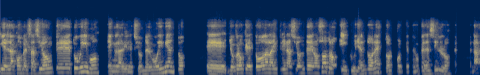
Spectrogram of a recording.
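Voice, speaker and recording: A man's high-pitched voice with lively intonation. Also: moderate pace, dry, close sound with no echo. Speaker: professor, historian and senate candidate. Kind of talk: interview. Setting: video call.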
